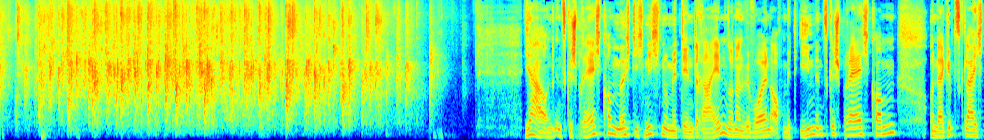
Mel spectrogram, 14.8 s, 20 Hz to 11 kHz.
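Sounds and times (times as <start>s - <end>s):
audience applause welcoming panel guests: 0.0s - 6.8s
speech: 7.9s - 14.7s.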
